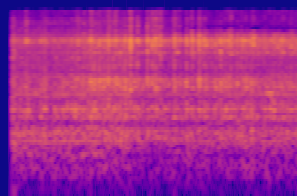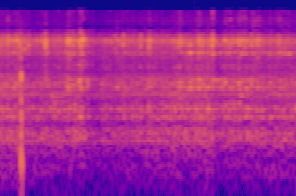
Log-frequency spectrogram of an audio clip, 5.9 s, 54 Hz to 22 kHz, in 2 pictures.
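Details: SRT-6 engine bay, car also leaking lots of coolant: fast busy clicking over thin hissy engine sound from under the hood, cause unknown.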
